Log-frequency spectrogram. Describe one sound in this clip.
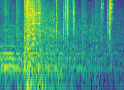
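A game weapon fires with sharp electronic zaps.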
